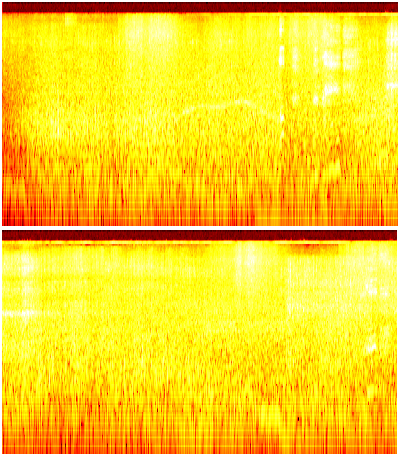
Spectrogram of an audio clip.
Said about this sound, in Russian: Черт, надо срочно где-нибудь укрыться от холода и ветра.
